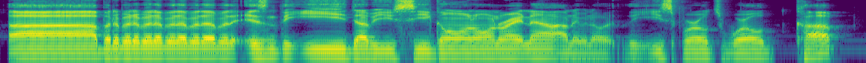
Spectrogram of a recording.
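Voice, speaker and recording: A man's voice: fairly low pitch, normal speed, a bit bright, smooth. A man with a stuffy, congested voice, reading news aloud and chatting casually on a live stream. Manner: casual, reads news aloud then riffs on chat. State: congested from a cold.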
